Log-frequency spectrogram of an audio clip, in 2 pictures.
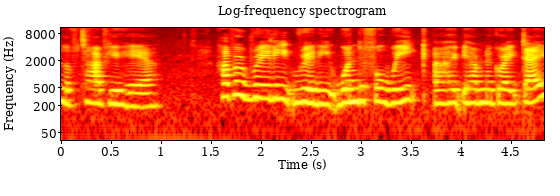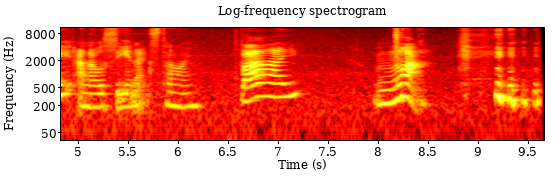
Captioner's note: giggles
